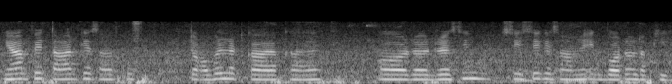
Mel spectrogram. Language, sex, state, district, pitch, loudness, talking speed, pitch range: Hindi, female, Chandigarh, Chandigarh, 230 Hz, -16 LUFS, 160 wpm, 225-255 Hz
